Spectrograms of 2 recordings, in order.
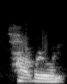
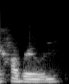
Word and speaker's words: Harun: Oh, my name pronounced is Harun. Oh, I'm sorry. Harun.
